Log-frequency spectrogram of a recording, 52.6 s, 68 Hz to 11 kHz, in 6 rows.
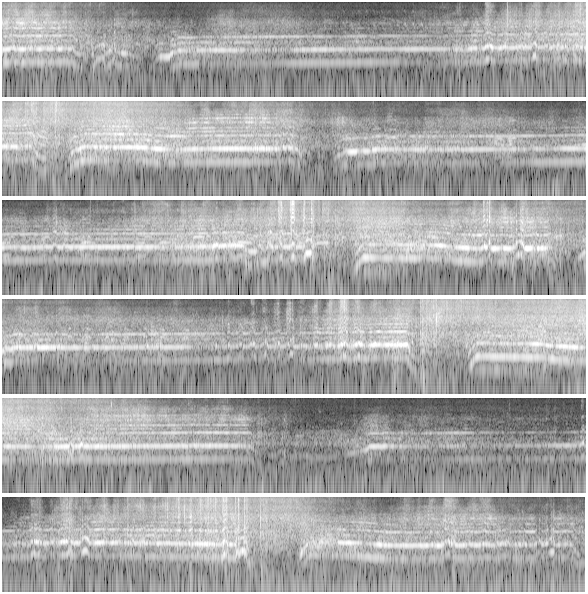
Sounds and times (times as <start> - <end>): Motorboat, speedboat: 0.0 - 52.5.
